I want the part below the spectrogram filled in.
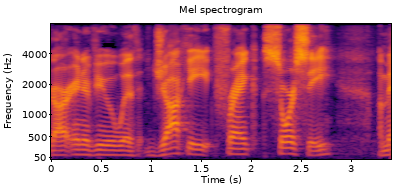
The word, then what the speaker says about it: Sorci: S O R C I. Rhymes with horsey.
